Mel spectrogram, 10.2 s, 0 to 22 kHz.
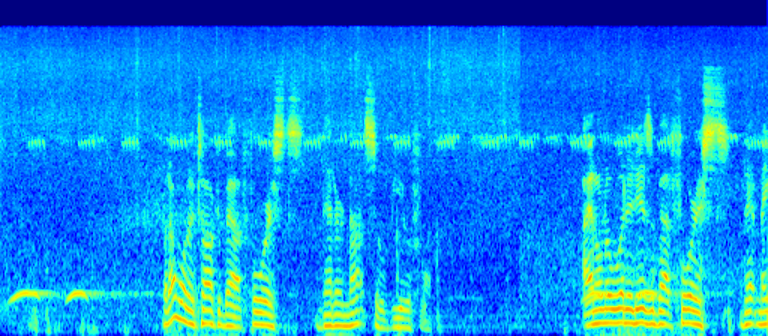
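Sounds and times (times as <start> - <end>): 
owl hooting: 0.0 - 3.2, 7.8 - 9.8
faint insect-like whine: 0.0 - 10.2
speech: 2.2 - 6.0, 7.8 - 10.2.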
